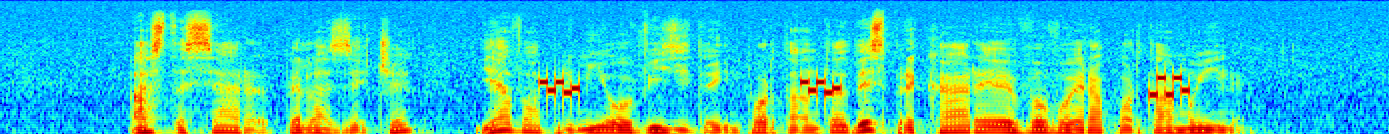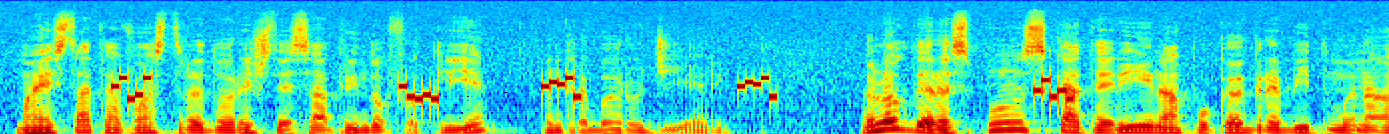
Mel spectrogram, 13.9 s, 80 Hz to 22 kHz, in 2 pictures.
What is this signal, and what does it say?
Five-tone selective call (EEA), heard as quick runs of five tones, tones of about 40 ms, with speech in Romanian. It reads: 95946 95946 33335 77133 72131 79882 79882 50251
